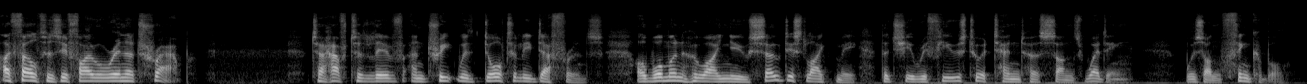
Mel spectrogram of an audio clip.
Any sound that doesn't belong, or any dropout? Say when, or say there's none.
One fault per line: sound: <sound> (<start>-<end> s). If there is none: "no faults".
no faults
